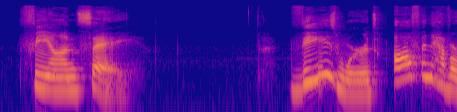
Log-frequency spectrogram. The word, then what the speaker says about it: fiancé: Words that have been borrowed from French pronounce the final E as A. For example, resume, café, fiancé.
